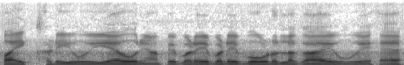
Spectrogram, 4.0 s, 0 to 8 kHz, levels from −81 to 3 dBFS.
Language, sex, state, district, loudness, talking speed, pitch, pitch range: Hindi, male, Haryana, Charkhi Dadri, -16 LUFS, 195 wpm, 120 Hz, 115-120 Hz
